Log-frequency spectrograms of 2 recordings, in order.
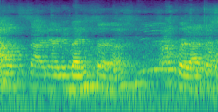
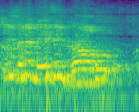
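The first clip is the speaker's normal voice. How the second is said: high, slow, tear-choked praise; tearful voice; 5 semitones higher, slower than usual. Real, not acted. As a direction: push slowly through the tears. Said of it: "my voice sounds awful".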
